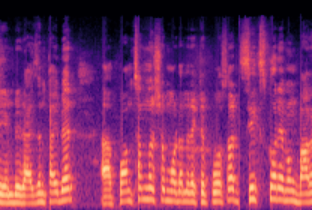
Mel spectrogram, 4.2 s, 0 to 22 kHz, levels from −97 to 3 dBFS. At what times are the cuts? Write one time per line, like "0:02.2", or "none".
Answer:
none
